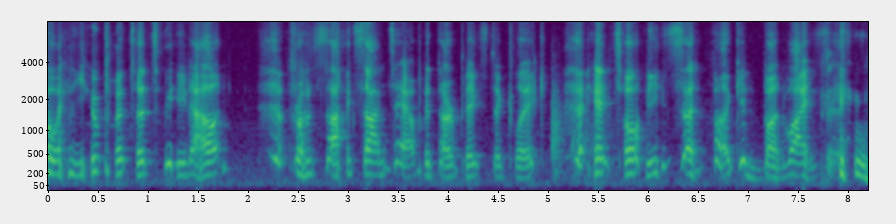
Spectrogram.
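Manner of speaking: talking through stifled laughter, high and swooping. Recalling someone's reaction to a posted tweet: holding back laughter. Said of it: "I'm trying not to laugh as I talk".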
